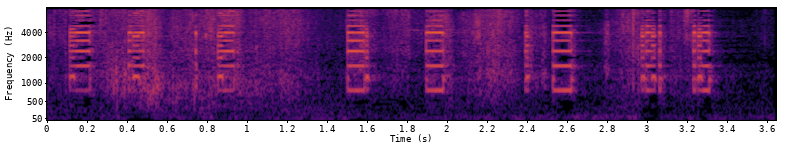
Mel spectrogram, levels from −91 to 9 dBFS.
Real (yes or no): yes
